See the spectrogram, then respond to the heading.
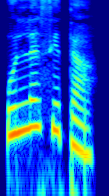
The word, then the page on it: ಉಲ್ಲಸಿತೆ: ullasite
